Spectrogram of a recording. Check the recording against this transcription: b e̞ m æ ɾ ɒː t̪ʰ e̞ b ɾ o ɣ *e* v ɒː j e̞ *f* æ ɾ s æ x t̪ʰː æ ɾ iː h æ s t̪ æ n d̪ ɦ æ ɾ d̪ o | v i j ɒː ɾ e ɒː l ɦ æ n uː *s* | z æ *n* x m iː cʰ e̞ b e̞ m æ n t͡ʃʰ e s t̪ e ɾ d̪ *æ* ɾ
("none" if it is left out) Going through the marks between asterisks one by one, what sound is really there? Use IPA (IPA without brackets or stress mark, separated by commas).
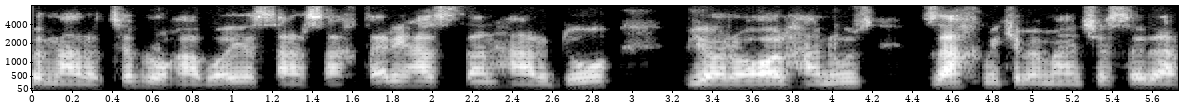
æ, s, z, none, æ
